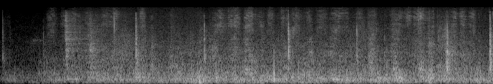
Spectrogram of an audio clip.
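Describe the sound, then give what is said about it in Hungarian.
Handwriting strokes as brackets are written during a math lesson on sequences: many short, dry scratching strokes in an uneven rhythm, fairly faint and steady, with no talk. “zárójelbe írom”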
